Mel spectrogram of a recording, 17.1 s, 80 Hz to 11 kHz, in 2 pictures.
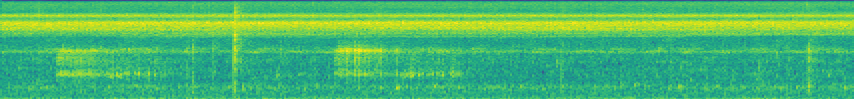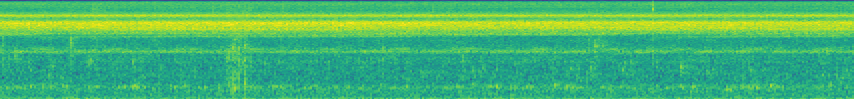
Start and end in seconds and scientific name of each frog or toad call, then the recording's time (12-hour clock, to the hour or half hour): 0.0	4.6	Boana albopunctata
~1am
